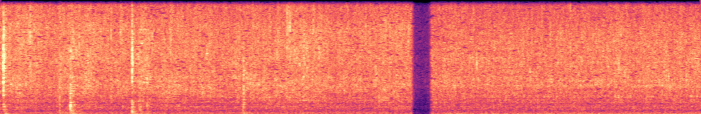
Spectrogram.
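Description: Chicken pieces, onions, tomatoes and mushrooms sautéing in a pan with a faint, steady sizzle. A few light knocks of a silicone spatula against the pan come in the first half, and the sound cuts out briefly about four seconds in.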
